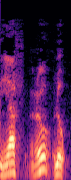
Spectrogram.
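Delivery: يفعل as slow yaf-'u-lu; syllable by syllable. Shown as a demonstration. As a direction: sound out يفعل, each syllable separate. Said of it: "على وزن".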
